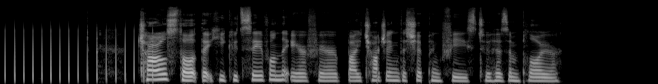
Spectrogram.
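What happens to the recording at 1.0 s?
At about 0.99 s there is damaged data in a compressed stream: the decoder misreads the corrupted frame, loses sync and jumps to the next header, giving a brief glitch. This falls within a train of clicks running from 0.05 to 1.54 s, ending just before "thought he could save". It is a regular ticking at about 10.9 clicks per second, roughly fifteen pulses standing about 15 dB above the speech, likely from nearby interference.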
